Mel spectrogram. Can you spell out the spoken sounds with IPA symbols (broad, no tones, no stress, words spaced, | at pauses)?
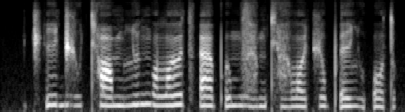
t͡ʃʼid͡ʒṳ cʰɑm ʎyŋo lˠøt͡sʼæ pʼɯmzæ̤mcʰæ̤ lˠøt͡ʃopʼeʎṳ ʔot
